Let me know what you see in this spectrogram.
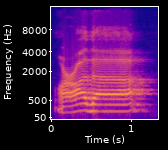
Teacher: عین کو پڑھتے وقت خاص یاد رکھنا ہے کہ حمزہ کی آواز نہیں آنی چاہیے، عذاب بو نہیں پڑھنا، باپش بو.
